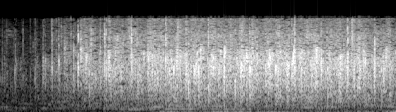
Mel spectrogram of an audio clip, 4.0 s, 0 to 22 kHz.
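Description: Crowd applause in a Batman video game on PS4 swells after a quiet start into steady, dense clapping that holds loud and sustained to the end.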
